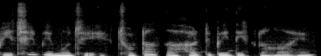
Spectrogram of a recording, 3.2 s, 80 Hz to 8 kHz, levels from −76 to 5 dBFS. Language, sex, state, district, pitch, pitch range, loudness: Hindi, female, Arunachal Pradesh, Lower Dibang Valley, 210 Hz, 190-235 Hz, -13 LUFS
